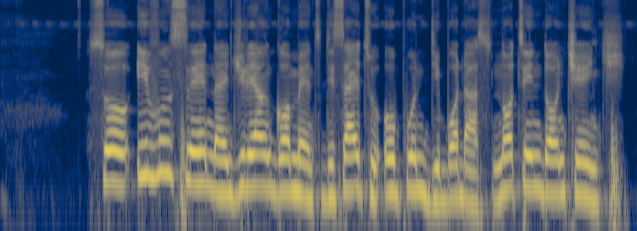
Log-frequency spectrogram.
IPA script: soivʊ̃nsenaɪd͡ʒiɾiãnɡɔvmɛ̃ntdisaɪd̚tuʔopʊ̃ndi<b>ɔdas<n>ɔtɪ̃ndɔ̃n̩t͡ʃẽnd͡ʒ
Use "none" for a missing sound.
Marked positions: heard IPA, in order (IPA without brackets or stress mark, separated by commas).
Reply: b, n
